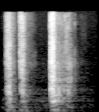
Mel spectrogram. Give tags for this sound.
food
crumbling
cracker
foods
gingerbread
crumble
cookies
graham
pop
crackers
crumbles
sound
footstep
steps
effects
gamesound
sounddesign
sfx

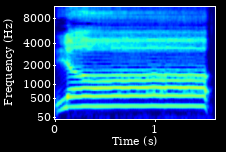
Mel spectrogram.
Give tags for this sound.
singing
dumb
voz
cantando
voice
femenina
female

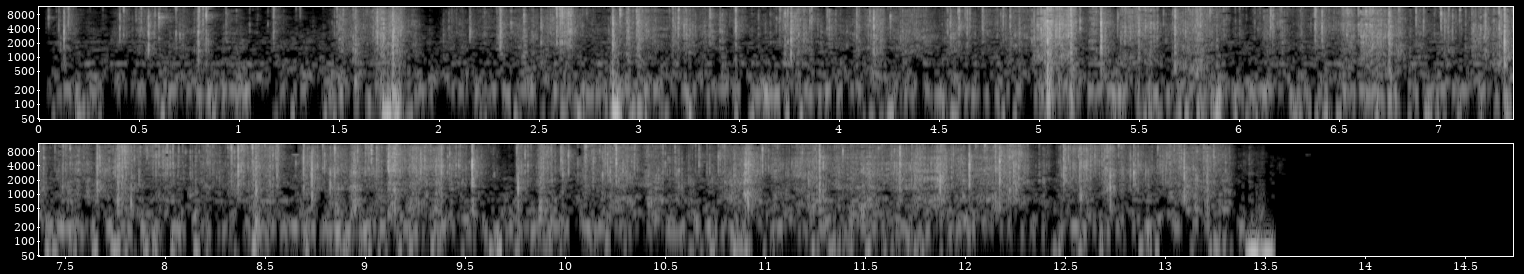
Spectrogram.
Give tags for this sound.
magia
magician

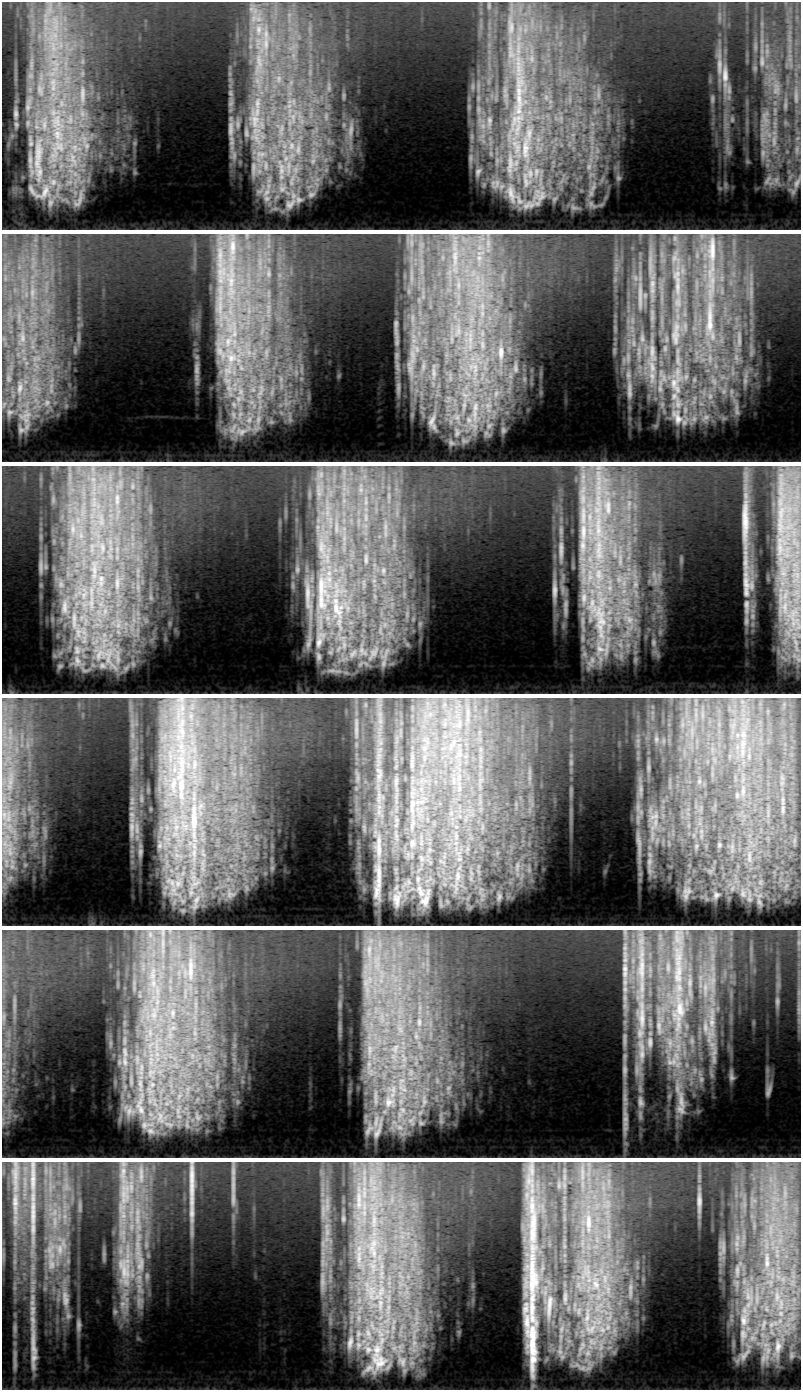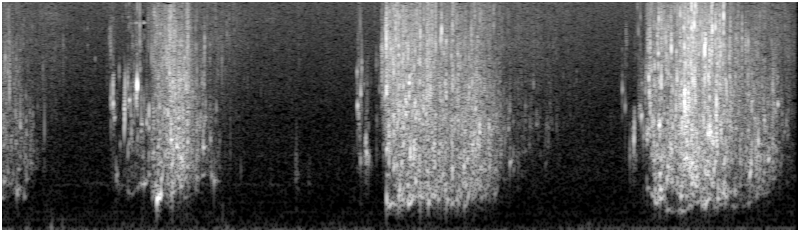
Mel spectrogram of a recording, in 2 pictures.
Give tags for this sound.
rowing
water
river
field-recording
nature
near
pond

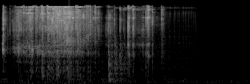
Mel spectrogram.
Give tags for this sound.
jingle
money

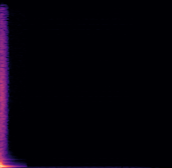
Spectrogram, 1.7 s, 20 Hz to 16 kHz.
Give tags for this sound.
jomox
drum
snare
xbase09
909

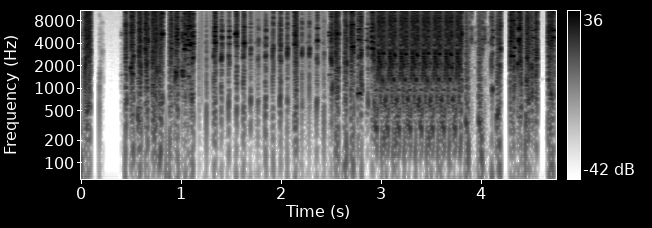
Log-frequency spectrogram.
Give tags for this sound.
bending
circuit-bent
coleco
core
experimental
glitch
just-plain-mental
murderbreak
rythmic-distortion

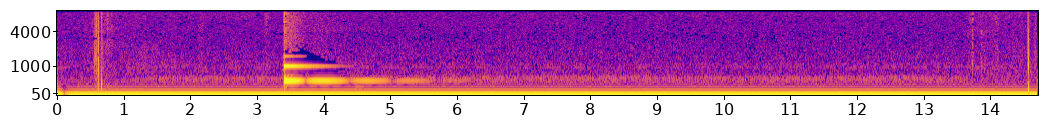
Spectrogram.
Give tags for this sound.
bowl
finger
glass
striking

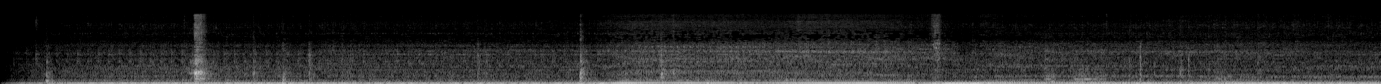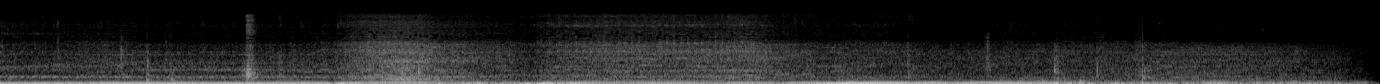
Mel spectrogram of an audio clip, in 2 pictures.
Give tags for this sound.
daewoo
sound
coche
desaparcar
lanos
espa
car
elsodelescultures
motor
negro
spain
filipino-community
intercultural
casa-asia
barcelona
a
black

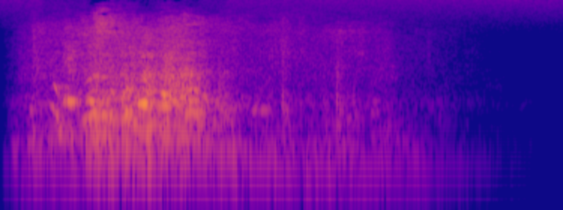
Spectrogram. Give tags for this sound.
audience
auditorium
crowd
czech
laugh
prague
theatre

